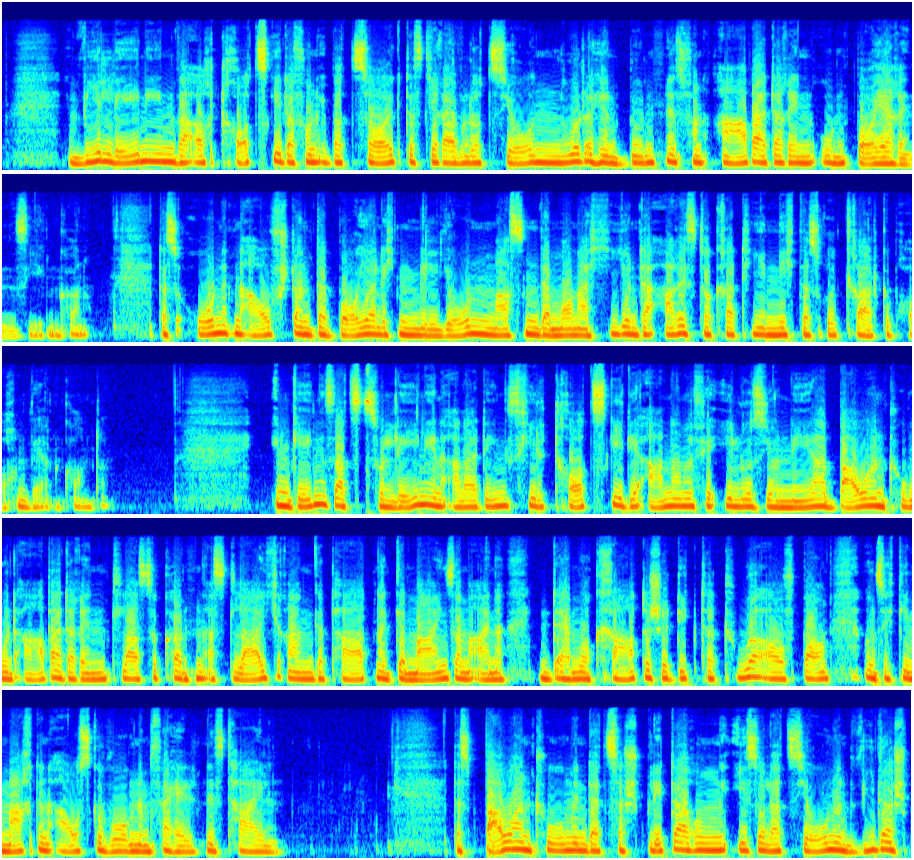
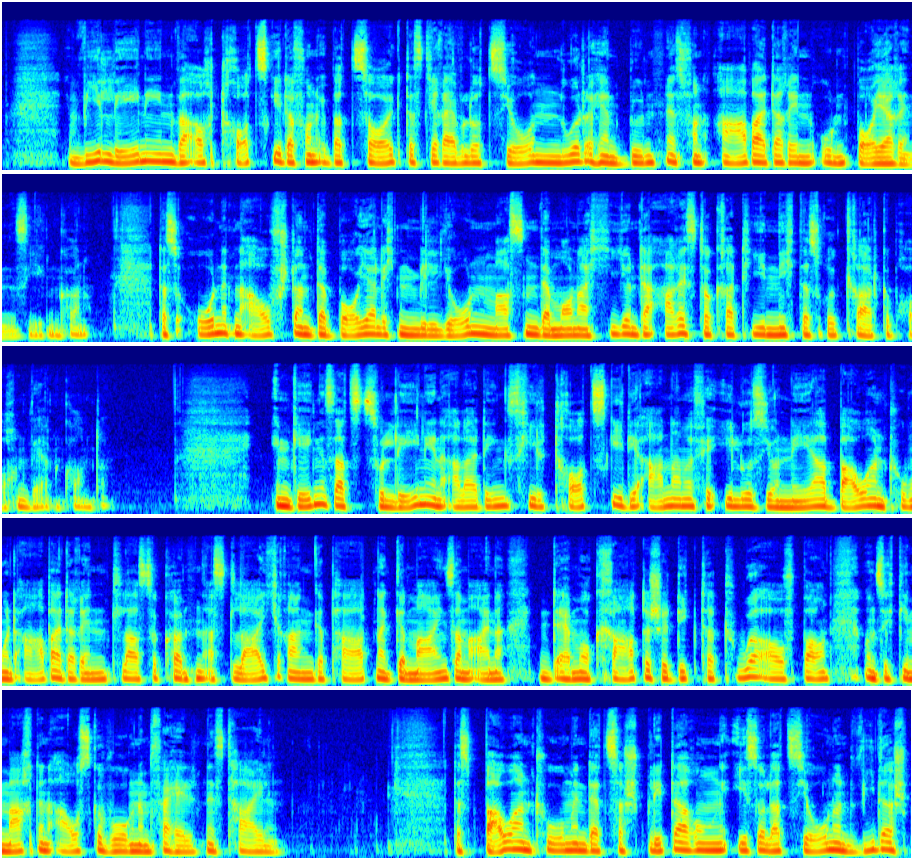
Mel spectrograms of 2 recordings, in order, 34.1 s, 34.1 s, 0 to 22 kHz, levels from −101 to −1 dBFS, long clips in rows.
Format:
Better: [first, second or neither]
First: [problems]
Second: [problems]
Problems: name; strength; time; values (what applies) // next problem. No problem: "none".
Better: second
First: distortion; slight; 10% of the sound clipped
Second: none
